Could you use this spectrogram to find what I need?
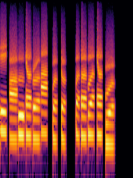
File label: quiet timid medium clear timid; voice archetypes; sage; voxel audio preview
